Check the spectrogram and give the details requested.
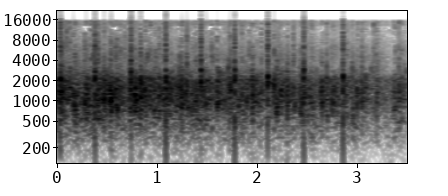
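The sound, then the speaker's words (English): A church crowd claps steadily as a cheer for a group being honoured, dense overlapping handclaps with sharp individual slaps standing out, sustained at a fairly loud level for several seconds with no speech over it. “So can we give these guys a cheer as well?”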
